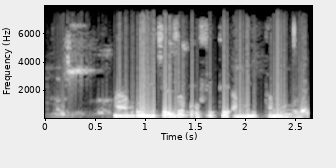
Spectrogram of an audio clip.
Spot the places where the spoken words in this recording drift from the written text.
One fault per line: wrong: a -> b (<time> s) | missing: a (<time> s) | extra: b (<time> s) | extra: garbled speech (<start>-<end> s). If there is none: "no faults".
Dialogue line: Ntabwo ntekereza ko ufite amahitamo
no faults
